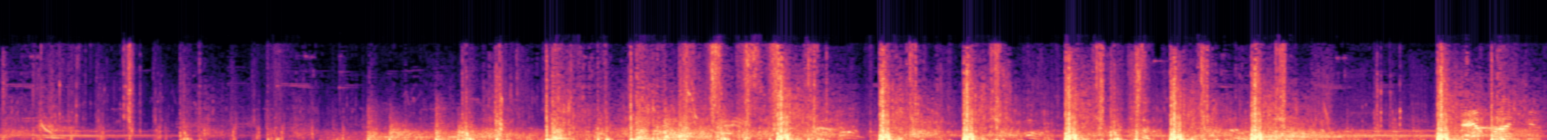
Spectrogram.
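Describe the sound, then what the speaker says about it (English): Shootout gunfire in the Red Dead Redemption game, with horse hooves clip-clopping, sharp repeated shots and bursts crackling irregularly through the scene at moderate loudness. "Damn fine shooting, boys."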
